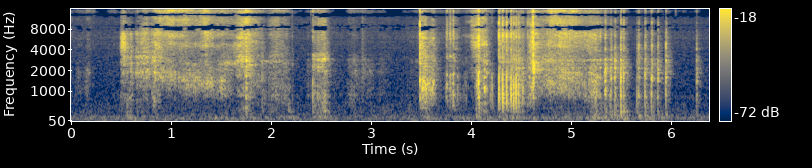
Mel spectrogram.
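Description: Fingertips rub across the glossy paper pages of an open book, then turn a page. Soft, dry rubbing and papery swishes rise into brighter, crinkly rustles as the page lifts and flips over.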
